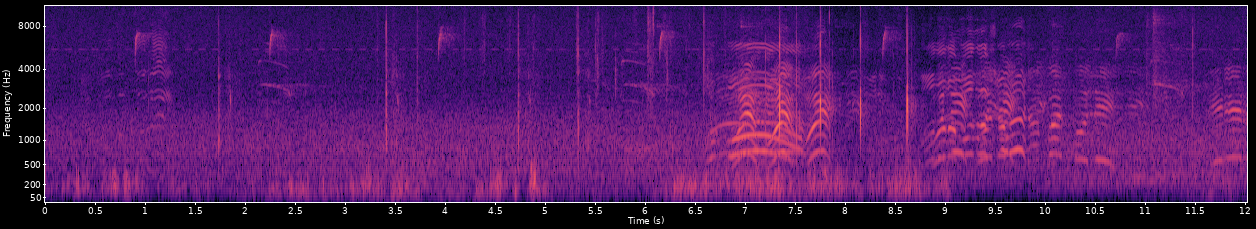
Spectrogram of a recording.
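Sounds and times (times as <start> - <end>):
bird chirping: 2.1 - 2.7, 5.5 - 6.5, 8.2 - 8.6, 10.6 - 11.6.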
